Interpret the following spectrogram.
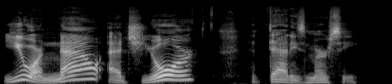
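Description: A man's voice: mid-range voice, huge pitch swings, slow, a bit bright, dry recording, clean studio sound, pitched above the performer's own voice, exaggerated voice. A man voicing a stern, exasperated mother scolding her son in a storybook reading.

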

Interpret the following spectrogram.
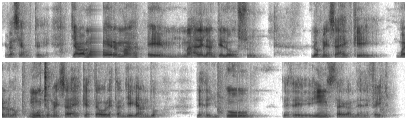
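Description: A man in his thirties with a Venezuelan Spanish accent, hosting a live political commentary show from a room lined with bookshelves, speaking emphatically and dropping to quiet asides. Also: fairly low pitch, unhurried. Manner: emphatic, rises sharply on key names, drops to quiet asides. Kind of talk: live political commentary reading viewer messages. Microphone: webcam at desk.

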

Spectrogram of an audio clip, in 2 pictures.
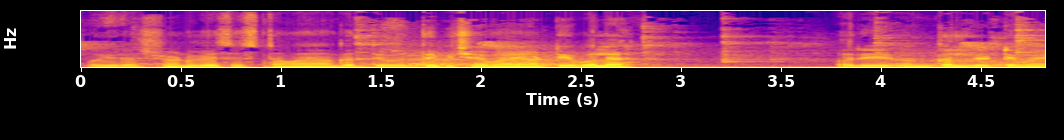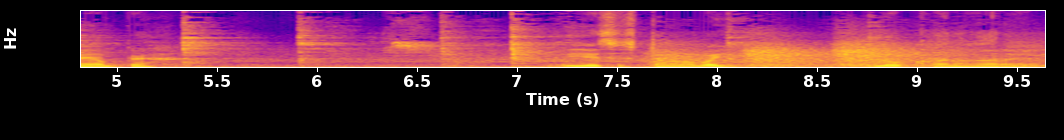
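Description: A man's voice: lowish voice, completely flat delivery, fairly quick, vocal fry, pauses often, heavy background noise. A young man, a travel vlogger, chatting casually to his phone camera held at arm's length, outdoors by a river and later in a car and a restaurant. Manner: chatty, talks straight to the camera while traveling. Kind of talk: casual travel vlog narration.

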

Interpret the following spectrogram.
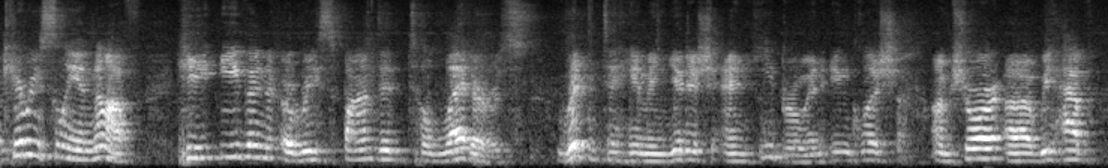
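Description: Older male lecturer, higher voice, halting delivery with many fillers, heard in an echoey hall from a distant camera. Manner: many filler uhs, dry asides. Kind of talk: academic lecture. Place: dim lecture room with projector. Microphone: handheld mic. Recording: echoey room, camera far off.

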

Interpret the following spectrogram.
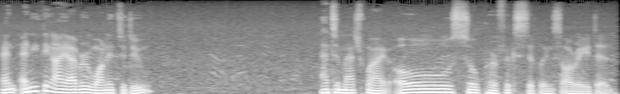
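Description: A man acting a stressed, earnest young runaway in an intimate audio roleplay, speaking haltingly with sighs. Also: lowish voice, expressive, mellow, natural voice, poor audio. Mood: frustrated, venting. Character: stressed young man, frustrated runaway reuniting with childhood friend.

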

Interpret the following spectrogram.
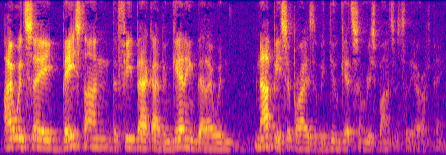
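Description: A man's voice: a little high, steady tone, a bit bright, slight background noise. Man speaking at a council podium. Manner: measured, lots of ums, self-deprecating asides. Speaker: city official presenting to council. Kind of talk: formal public meeting remarks. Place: council chamber, standing at podium. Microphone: podium microphone.

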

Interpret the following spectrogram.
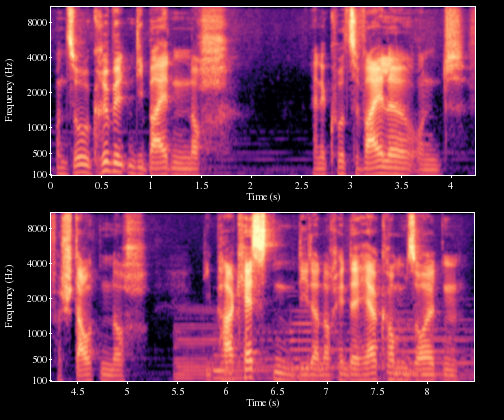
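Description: A man's voice: lowish voice, steady tone, unhurried, a bit bright. A man, a young adult, narrating an improvised radio play on stage into a microphone. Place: dim theatre stage. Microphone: stand microphone close in front. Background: live guitar music.

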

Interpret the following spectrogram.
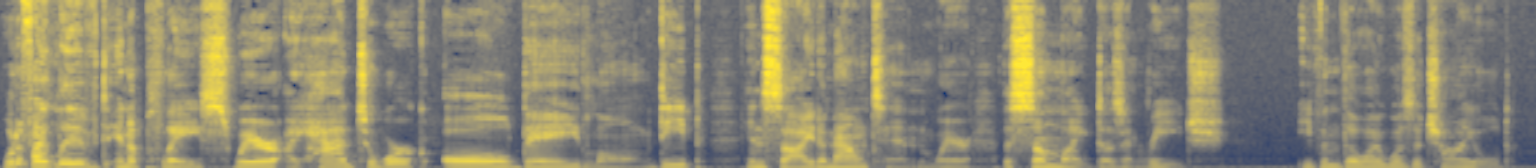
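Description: A man in his thirties reading a children's picture book aloud in a measured, wondering way with pauses. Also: mid-range voice, lively intonation. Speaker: children's story reader. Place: small bright room at home, indoors.

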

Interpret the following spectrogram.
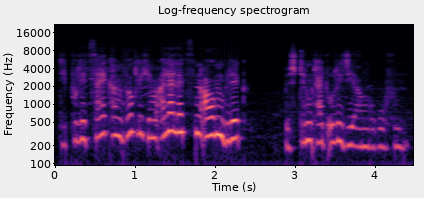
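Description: An actress playing a bold, eager, quick-witted teenage girl detective in a German children's radio play. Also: high voice, expressive, darkish tone. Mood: eager, excited. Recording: dull, dry 1970s audio drama recording.

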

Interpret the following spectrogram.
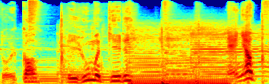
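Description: A woman's voice: on the low side, very animated, moderate pace. A woman voicing a stern, authoritative animal policeman in a children's cartoon. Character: brisk, stern adult male police officer animal. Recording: music behind the voice.

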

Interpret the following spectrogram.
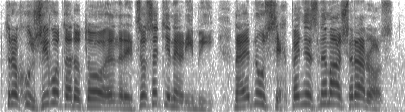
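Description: A high-voiced, cocky gangster sidekick for a crime game. His delivery is brash and lively. Some noise sits behind him. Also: full character voice. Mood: elated. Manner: brash, slangy, exclaiming. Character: excitable, foul-mouthed, cocky male gangster sidekick. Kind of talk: dubbed video game acting.

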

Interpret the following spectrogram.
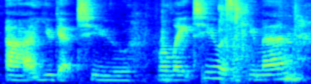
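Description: A woman with a low voice speaks thoughtfully, pausing as she reflects in a group discussion. The raw recording is echoey, with faint noise behind her. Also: steady tone. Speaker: voice actress on a podcast panel. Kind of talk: reflective roundtable chat. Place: room, group around a table. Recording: roomy, noisy raw recording.

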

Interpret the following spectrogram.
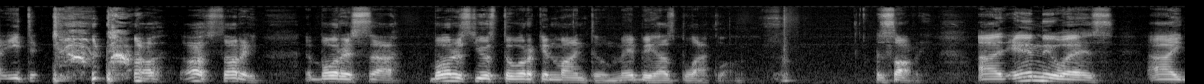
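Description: A man's voice: fairly high pitch, recorded from a distance. A man playing a boastful, jokey Russian character in a comedy monologue, speaking broken English with a Russian accent and calling himself by name. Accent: Russian (put on). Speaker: comedic character rating things.

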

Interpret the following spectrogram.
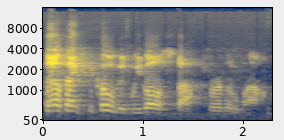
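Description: A man's voice: medium pitch, big pitch swings, fast, muffled recording, crowd noise. A middle-aged man, an actor and audiobook narrator, talking casually in an interview from his home studio with a theatrical, expansive manner.

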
